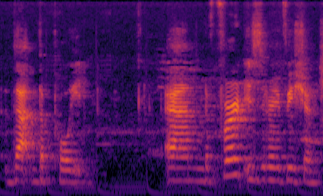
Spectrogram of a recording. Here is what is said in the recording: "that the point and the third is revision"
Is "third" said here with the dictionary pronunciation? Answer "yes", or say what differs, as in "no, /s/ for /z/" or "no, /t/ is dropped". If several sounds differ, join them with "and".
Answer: no, /f/ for /θ/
